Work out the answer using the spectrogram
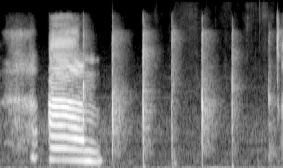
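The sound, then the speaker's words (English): Fingers snap as applause in a run of crisp, sharp snaps at a fairly even pace. A brief voiced sound comes just before the snapping starts. “You normally don't say things right out front, so I want to applaud this moment.”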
